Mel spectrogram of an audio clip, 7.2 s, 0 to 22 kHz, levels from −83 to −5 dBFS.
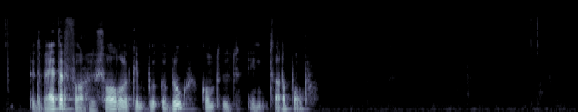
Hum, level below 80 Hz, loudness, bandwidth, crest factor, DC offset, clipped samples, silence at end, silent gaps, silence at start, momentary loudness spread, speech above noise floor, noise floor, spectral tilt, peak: none; -56 dBFS; -30 LUFS; 11 kHz; 24 dB; under 0.1%; under 0.1%; 3.35 s; none; 0.35 s; 18 LU; 49 dB; -79 dBFS; -8 dB/octave; -8 dBFS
